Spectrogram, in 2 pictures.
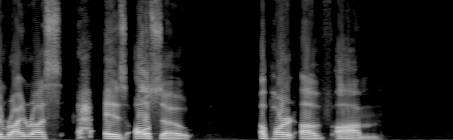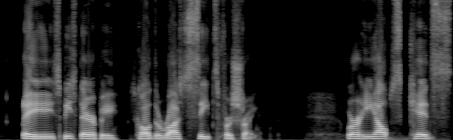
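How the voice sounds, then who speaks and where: A man with an American accent speaks very slowly at a fairly high pitch. His intonation is monotone and flat, and the sound is dry and close with no echo. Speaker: sports podcast co-host. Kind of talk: casual chat.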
